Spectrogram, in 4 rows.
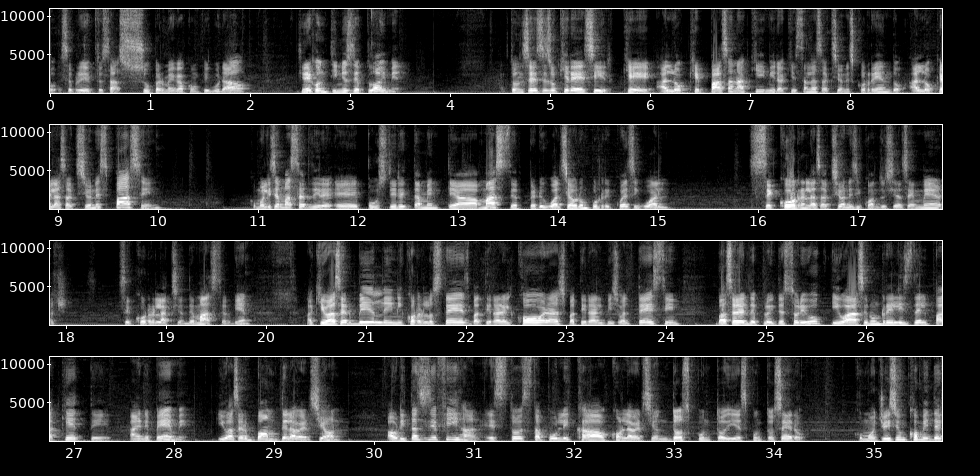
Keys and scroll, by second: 1.6 Down, 3.1 Return.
